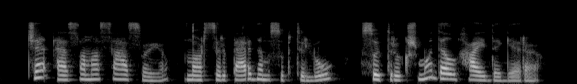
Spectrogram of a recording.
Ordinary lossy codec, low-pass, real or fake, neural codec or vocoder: Opus, 64 kbps; 7.2 kHz; real; none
